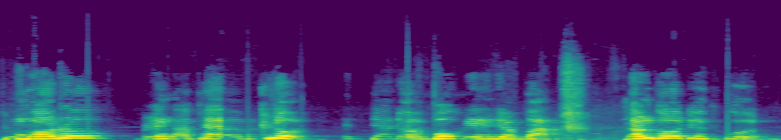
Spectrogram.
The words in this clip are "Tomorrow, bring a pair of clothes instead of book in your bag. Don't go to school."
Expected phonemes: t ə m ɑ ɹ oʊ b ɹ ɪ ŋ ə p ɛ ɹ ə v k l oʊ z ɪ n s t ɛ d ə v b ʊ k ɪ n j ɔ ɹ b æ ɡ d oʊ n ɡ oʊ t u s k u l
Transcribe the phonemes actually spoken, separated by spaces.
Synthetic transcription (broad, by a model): t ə m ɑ ɹ oʊ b ɹ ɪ ŋ ə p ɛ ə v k l oʊ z ɪ n s t ɛ d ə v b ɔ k ɪ n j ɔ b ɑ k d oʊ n ɡ oʊ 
